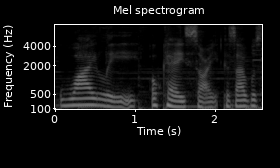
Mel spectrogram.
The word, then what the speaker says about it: Wiley: Okay, so it's Wiley. Okay, sorry, because I was like, I didn't know how to say it. Wiley.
